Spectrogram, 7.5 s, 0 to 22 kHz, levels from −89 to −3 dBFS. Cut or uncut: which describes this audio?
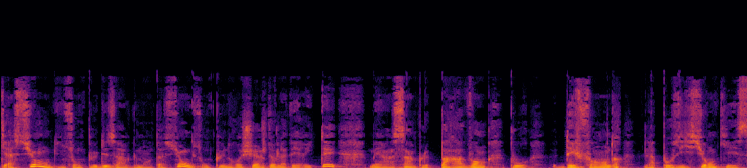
uncut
